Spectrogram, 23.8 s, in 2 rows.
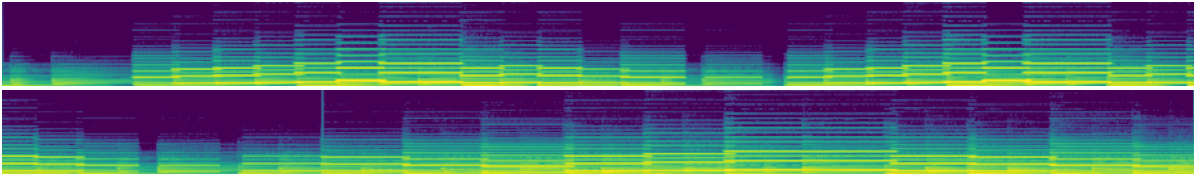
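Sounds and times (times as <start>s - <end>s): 
clarinet: 1.3s - 23.8s.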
